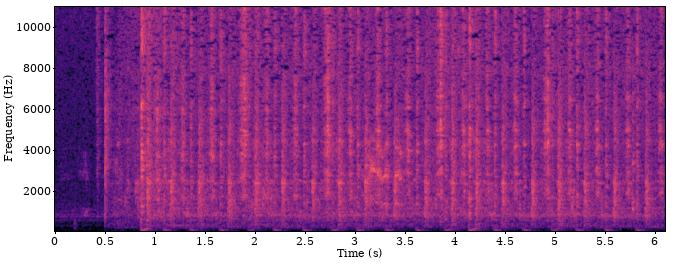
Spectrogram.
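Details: Old Cub (1953 or 1963) engine, choke still stuck, checking spark: steady cranking about three and a half beats a second with scattered catches, never fires up; cause suspected, not confirmed.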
